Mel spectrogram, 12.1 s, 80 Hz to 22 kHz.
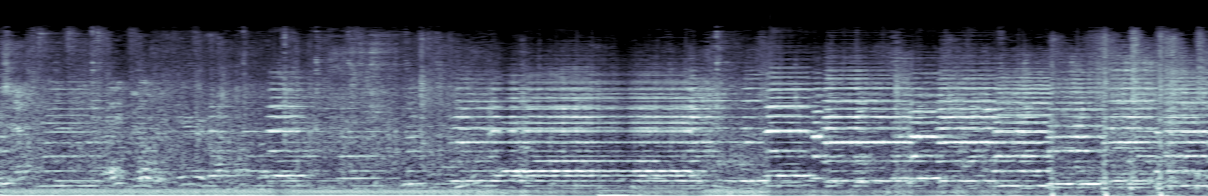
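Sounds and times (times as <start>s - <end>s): accordion band playing: 0.0s - 12.0s.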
